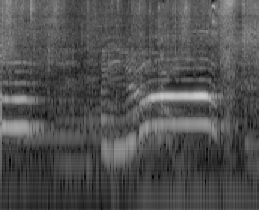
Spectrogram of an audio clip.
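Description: A dog giving drawn-out howling whines, each rising in pitch, holding, then dropping away: one call trails off at the start and another comes about a second in.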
